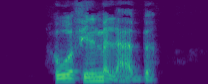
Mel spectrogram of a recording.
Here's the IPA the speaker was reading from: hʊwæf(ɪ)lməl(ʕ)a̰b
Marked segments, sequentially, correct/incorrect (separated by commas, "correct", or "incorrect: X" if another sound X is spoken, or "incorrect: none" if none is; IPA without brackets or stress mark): incorrect: i, correct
